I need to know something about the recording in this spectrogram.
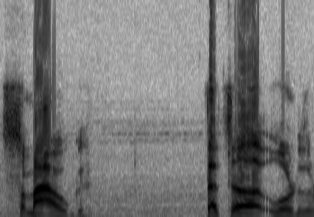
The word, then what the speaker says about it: Smaug: It's pronounced Smaug.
